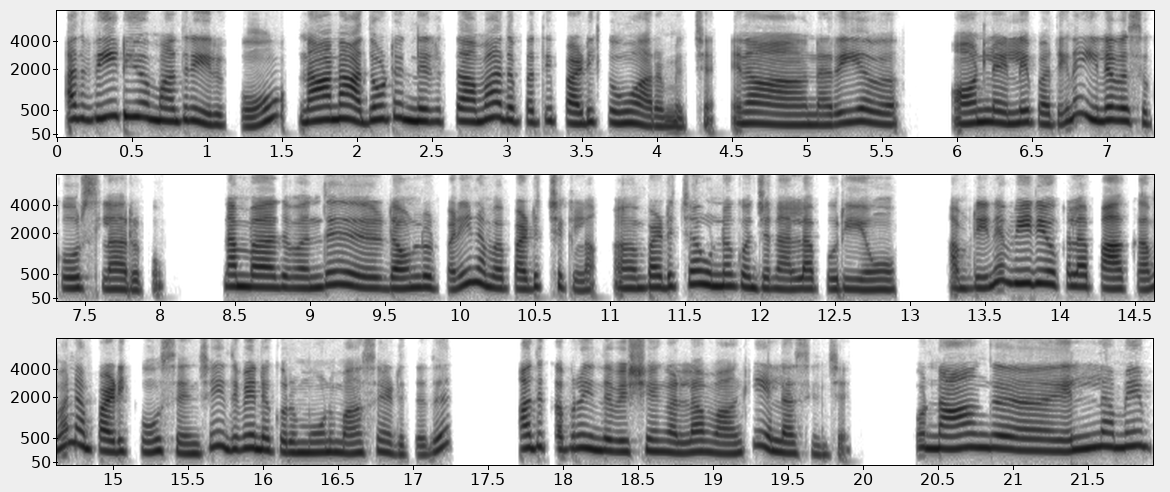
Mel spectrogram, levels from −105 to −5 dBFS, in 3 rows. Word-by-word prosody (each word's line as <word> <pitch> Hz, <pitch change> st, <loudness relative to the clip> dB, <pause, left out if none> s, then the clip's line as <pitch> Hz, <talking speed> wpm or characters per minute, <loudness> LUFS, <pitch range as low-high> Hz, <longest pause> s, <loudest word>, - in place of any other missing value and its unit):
அது 310 Hz, 0 st, +1 dB
வீடியோ 365 Hz, 0 st, +3 dB
மாதிரி 275 Hz, +1 st, +1 dB
இருக்கும். 200 Hz, +3 st, -2 dB, 0.3 s
நான 295 Hz, +3 st, +6 dB
அதோட 295 Hz, +6 st, 0 dB, 0.2 s
நிறுத்தாம 265 Hz, 0 st, +1 dB
அத 295 Hz, -, +1 dB
பத்தி 250 Hz, +2 st, -4 dB
படிக்கவும் 235 Hz, 0 st, +1 dB
ஆரம்பிச்சேன். 175 Hz, -3 st, -5 dB
ஏனா, 230 Hz, 0 st, +1 dB, 0.4 s
நெறைய 225 Hz, +6 st, 0 dB, 0.7 s
ஆன்லைன்லேயே 240 Hz, 0 st, +2 dB
பார்த்தீங்கன்னா, 225 Hz, -, -2 dB
இலவச 280 Hz, -2 st, +2 dB
கோர்ஸ்லாம் 210 Hz, -2 st, -1 dB
இருக்கும். 190 Hz, +8 st, -10 dB, 0.4 s
நம்ம 245 Hz, 0 st, +3 dB
அத 230 Hz, -, -2 dB
வந்து 230 Hz, +5 st, 0 dB, 0.4 s
டவுன்லோட் 220 Hz, +1 st, +1 dB
பண்ணி 220 Hz, +9 st, -1 dB
நம்ம 235 Hz, -7 st, +1 dB
படிச்சுக்கலாம். 205 Hz, -3 st, -4 dB, 0.3 s
படிச்சா 240 Hz, +5 st, -1 dB
இன்னும் 255 Hz, 0 st, +1 dB
கொஞ்சம் 215 Hz, -2 st, -2 dB
நல்லா 200 Hz, +1 st, 0 dB
புரியும் 190 Hz, -1 st, -2 dB, 0.4 s
அப்படின்னு, 220 Hz, -, -1 dB
வீடியோக்கள 290 Hz, -5 st, +2 dB, 0.2 s
பார்க்காம 205 Hz, -, +1 dB
நான் 300 Hz, -7 st, 0 dB
படிக்கவும் 225 Hz, 0 st, +1 dB
செஞ்சேன். 190 Hz, -, -3 dB
இதுவே 270 Hz, +1 st, 0 dB
எனக்கு 245 Hz, -4 st, 0 dB
ஒரு 210 Hz, -, 0 dB
3 215 Hz, +1 st, 0 dB
மாசம் 205 Hz, +3 st, -3 dB
எடுத்தது. 175 Hz, +6 st, -6 dB, 0.6 s
அதுக்கப்புறம் 290 Hz, -1 st, 0 dB
இந்த 245 Hz, -1 st, +2 dB
விஷயங்கள்லாம் 220 Hz, -2 st, -1 dB
வாங்கி 195 Hz, -, -4 dB
எல்லாம் 200 Hz, -5 st, -1 dB
செஞ்சேன். 175 Hz, +8 st, -12 dB, 0.3 s
இப்ப 310 Hz, -, -7 dB
நாங்க 295 Hz, +2 st, +3 dB, 0.5 s
எல்லாமே 310 Hz, +3 st, +2 dB
235 Hz, 140 wpm, -22 LUFS, 210-275 Hz, 0.7 s, நான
